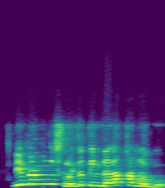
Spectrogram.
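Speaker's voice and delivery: high, loud insistence; acted-out indignant arguing; insistent student protest. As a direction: plead your case to the teacher, pitch high. Retold argument with the teacher.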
